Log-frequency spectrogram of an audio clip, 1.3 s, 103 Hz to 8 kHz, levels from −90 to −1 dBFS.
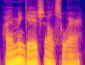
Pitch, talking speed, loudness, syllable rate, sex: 115 Hz, 190 wpm, -15 LUFS, 8.3 syllables/s, male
